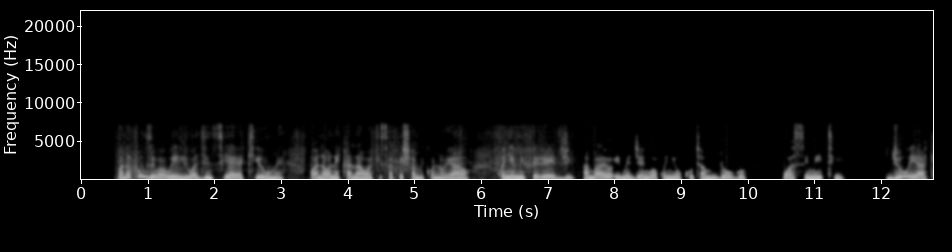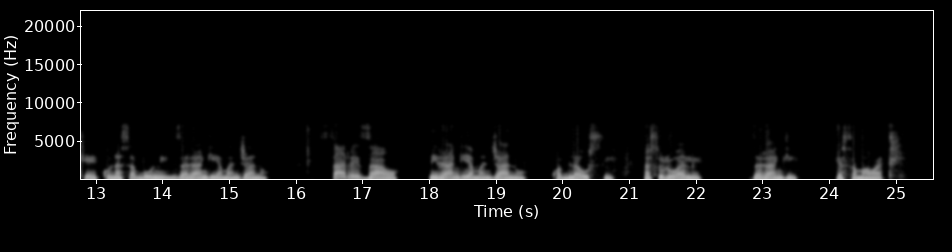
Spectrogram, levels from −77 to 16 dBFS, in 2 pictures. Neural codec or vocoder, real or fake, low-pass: codec, 16 kHz, 6 kbps, DAC; fake; 7.2 kHz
